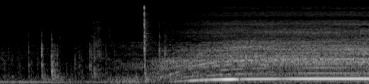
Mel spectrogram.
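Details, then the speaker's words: Roban Bell 412 oil cooler with Scorpion fans, installed inside the closed fuselage on a 2S 5400 battery at 7.6 V, not fully charged: fans spin up into a loud steady drone with a buzzy harmonic ring; resonance inside the fuselage shell. "so as you can tell they're relatively loud they do move a lot of air um but it kind of got a weird this weird um kind of a harmonic and then there's a little bit of resonance inside the shell the fuselage and stuff like that"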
